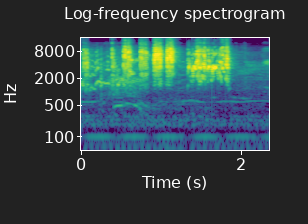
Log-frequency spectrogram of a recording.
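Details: Budgerigars calling with a quick string of short, harsh, buzzy squawks and scratchy notes, closing with a denser rasping burst, while a low hum runs underneath.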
